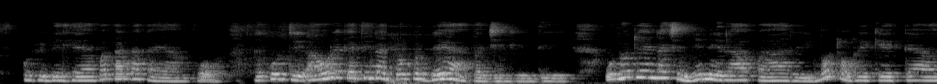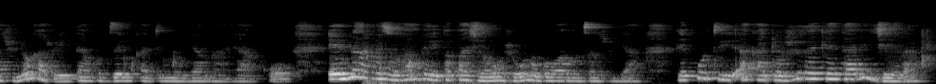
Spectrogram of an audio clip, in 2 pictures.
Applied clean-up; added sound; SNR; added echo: neural separator model SepFormer DNS4.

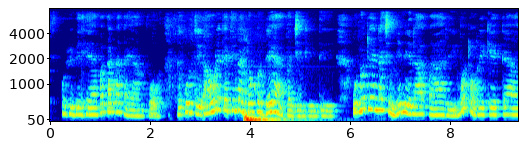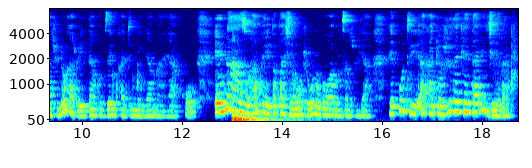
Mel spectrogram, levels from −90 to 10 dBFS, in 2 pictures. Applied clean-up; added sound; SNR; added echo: none; Bass drum; -3 dB; reverberation time 0.6 s.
